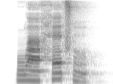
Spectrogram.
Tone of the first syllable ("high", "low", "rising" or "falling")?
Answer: low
